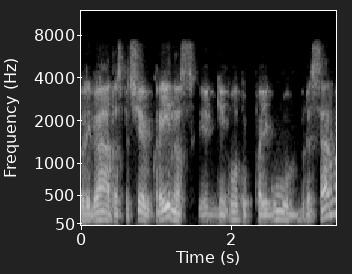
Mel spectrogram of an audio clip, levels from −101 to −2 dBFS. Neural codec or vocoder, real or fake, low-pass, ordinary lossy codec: codec, 16 kHz, 16 kbps, FunCodec, trained on LibriTTS, 50 frames a second; fake; 7.2 kHz; Opus, 64 kbps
